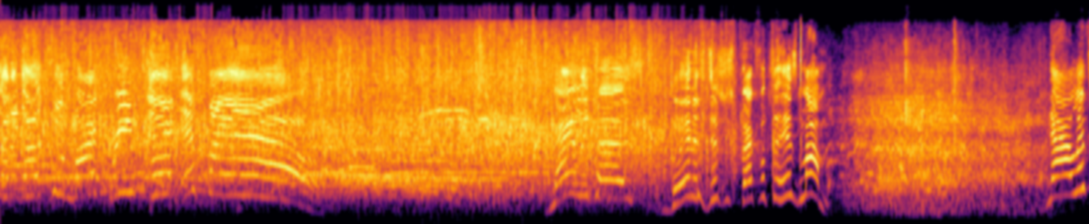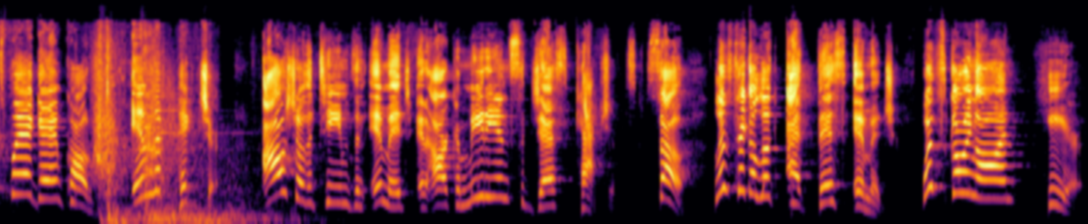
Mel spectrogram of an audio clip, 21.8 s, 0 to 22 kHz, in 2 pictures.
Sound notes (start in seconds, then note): 3.1 cheers and applause; 8.2 laughter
